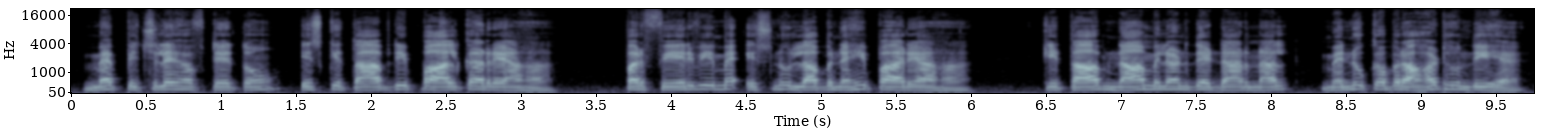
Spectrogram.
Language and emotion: Punjabi, fearful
